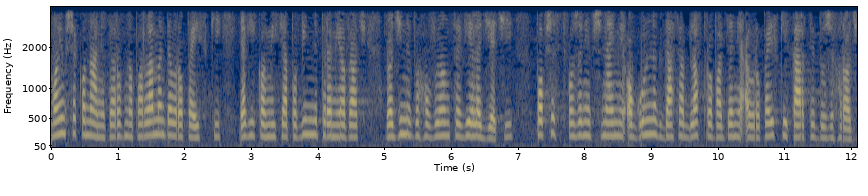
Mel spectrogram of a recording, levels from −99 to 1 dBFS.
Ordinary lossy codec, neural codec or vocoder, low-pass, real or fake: none; vocoder, 44.1 kHz, 128 mel bands every 256 samples, BigVGAN v2; 3.6 kHz; fake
